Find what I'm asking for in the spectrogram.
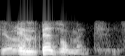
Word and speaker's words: embezzlement: Esto, yo creo que el idioma inglés tiene una palabra muy bonita para eso, embellishment, ¿ok? – Embezzlement. Sí.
